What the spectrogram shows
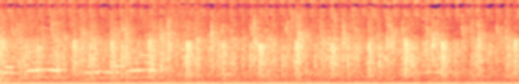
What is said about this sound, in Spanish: Le damos un fuerte aplauso a Él, aleluya.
